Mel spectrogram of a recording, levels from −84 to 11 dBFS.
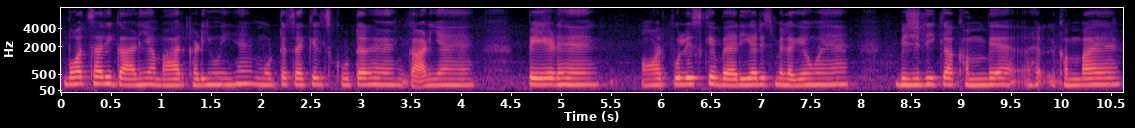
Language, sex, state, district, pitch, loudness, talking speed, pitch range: Hindi, female, Uttar Pradesh, Varanasi, 185 Hz, -20 LUFS, 165 wpm, 180-190 Hz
